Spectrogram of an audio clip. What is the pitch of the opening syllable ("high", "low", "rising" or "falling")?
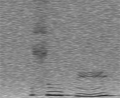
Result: high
